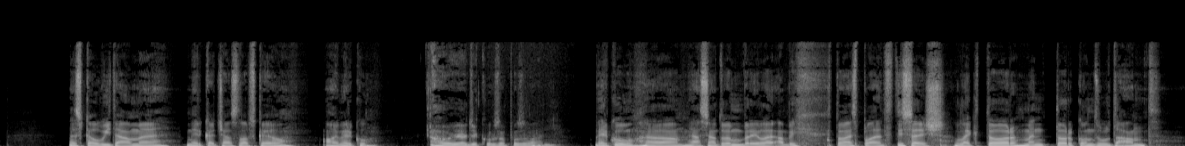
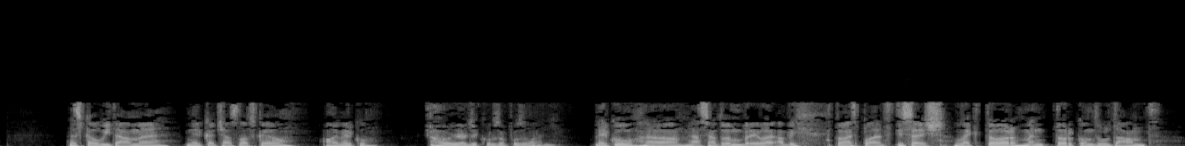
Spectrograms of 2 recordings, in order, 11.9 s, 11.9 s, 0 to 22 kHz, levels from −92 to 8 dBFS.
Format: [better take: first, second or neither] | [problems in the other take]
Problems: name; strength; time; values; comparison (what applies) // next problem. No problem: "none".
first | garbled, watery; badly; nothing above 6.5 kHz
